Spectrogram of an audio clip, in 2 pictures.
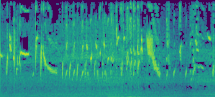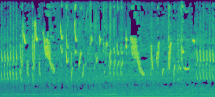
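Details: Continuous, energetic goldfinch song of liquid twitters, rising slurred notes and rapid buzzy trills running almost without pause, over soft background hum.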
